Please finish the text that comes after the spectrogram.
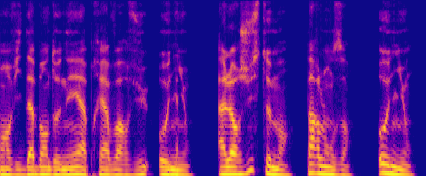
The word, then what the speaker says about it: oignon: d'abandonner après avoir vu oignon. Alors justement, parlons-en. Oignon. Pendant des années, on l'écrivait avec un i qui ne servait à rien.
